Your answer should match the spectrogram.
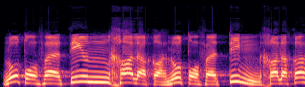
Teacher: من نطفة، هنا إدغام، نون ساكنة من وراءها نون، وهذا الحكم يسمى إدغام. نطفة خلقه، نطفة خلقه تنوين، ولم نسمع غنة لأن وراءها حرف من حروف الحلق · Term: إظهار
